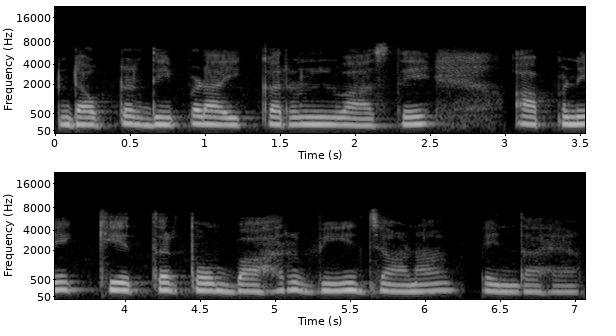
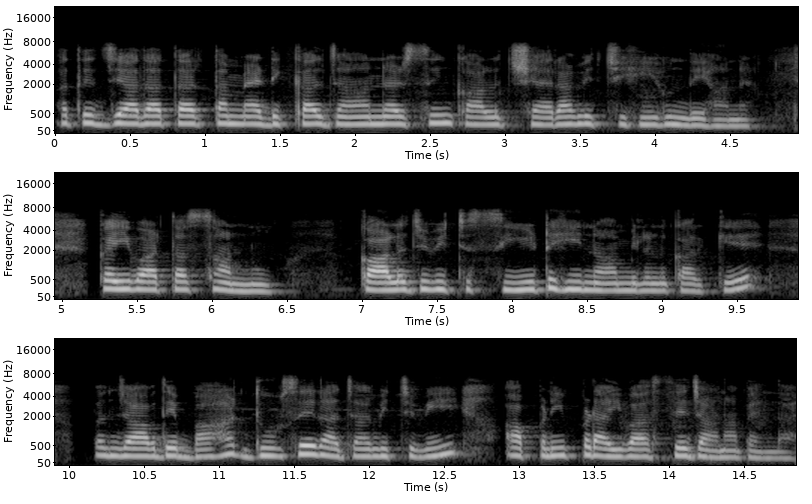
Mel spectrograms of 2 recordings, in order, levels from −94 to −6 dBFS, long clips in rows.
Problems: none marked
